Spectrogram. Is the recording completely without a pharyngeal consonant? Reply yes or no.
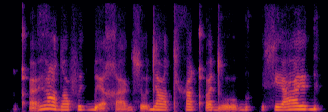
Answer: no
